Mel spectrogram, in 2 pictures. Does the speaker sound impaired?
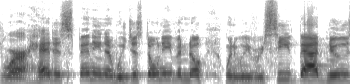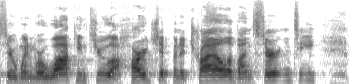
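No.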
